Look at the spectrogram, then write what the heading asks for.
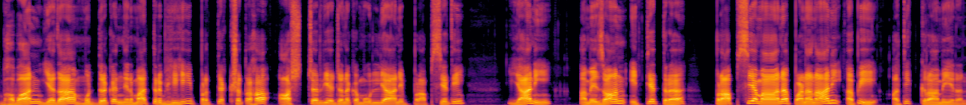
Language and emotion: Sanskrit, neutral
